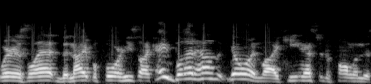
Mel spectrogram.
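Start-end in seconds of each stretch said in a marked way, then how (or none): 1.5-2.6 bright, joyful, pitched-up cheerful voice. Retelling how a friend answered the night before: imitating a happy, joyful voice. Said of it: "all that happiness and joy that was in his voice".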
